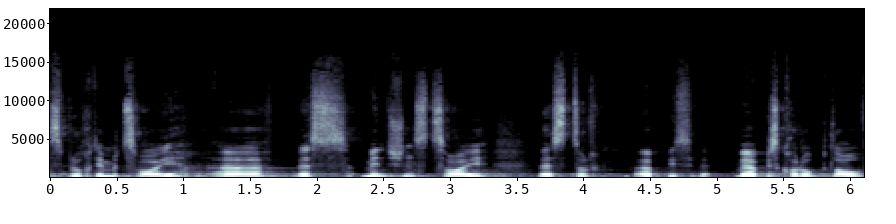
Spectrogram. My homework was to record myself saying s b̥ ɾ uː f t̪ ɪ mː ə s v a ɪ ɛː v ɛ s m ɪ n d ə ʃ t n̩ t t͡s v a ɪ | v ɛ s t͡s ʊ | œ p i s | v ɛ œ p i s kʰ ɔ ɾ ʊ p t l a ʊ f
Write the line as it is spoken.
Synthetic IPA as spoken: s b̥ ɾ uː χ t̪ ɪ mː ə t͡s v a ɪ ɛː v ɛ s m ɪ n d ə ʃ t n̩ s t͡s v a ɪ | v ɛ s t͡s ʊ | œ p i s | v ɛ œ p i s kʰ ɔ ɾ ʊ p t l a ʊ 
